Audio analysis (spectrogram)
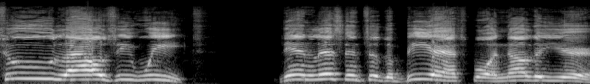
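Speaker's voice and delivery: drawn out, every word weighed. Speaker repeats a point for emphasis, said slowly. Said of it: "Say this slow".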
